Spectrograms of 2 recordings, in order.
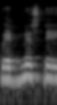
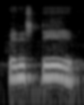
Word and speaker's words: Wednesday: Not Wednesday. Here D is silent. Wednesday.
